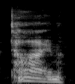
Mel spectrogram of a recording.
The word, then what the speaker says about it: thyme: Thyme. You got to put the pronunciation on the M.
